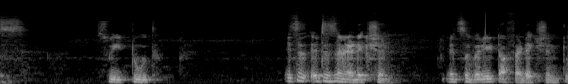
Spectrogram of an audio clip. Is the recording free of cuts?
yes; 0 cuts

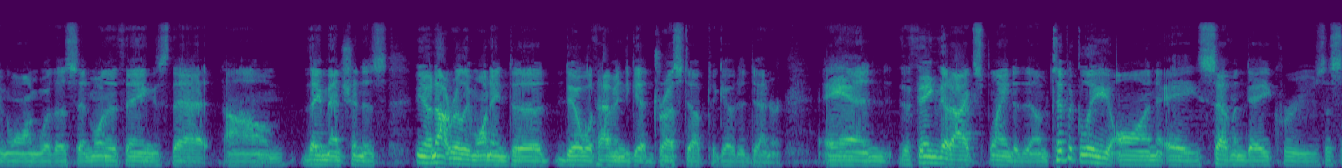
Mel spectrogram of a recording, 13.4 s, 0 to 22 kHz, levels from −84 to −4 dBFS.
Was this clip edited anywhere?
no; 0 cuts

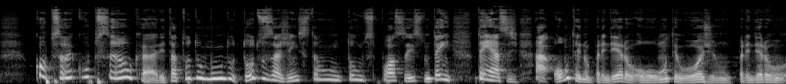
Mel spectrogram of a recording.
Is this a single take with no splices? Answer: yes; 0 cuts

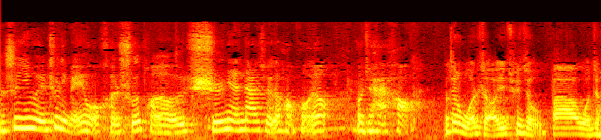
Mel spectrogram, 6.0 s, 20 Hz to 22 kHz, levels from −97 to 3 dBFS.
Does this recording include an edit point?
no; 0 cuts

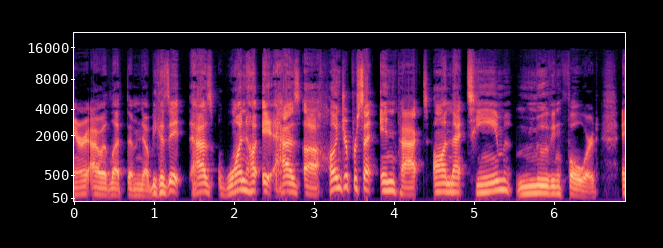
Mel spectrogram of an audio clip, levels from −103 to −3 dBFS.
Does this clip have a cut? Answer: no; 0 cuts

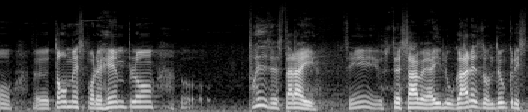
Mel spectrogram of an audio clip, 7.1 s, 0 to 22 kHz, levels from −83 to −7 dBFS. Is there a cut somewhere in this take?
no; 0 cuts

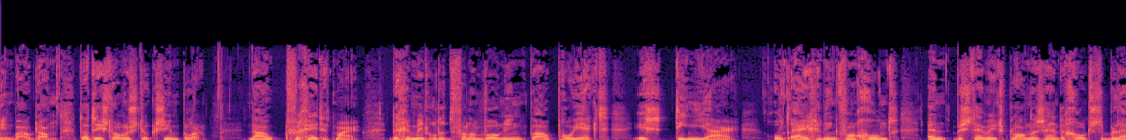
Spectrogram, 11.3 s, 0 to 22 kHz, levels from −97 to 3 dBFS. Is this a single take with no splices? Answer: no; 1 cut; at 4.5 s

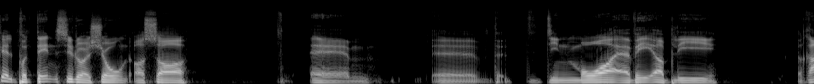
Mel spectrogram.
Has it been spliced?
no; 0 cuts

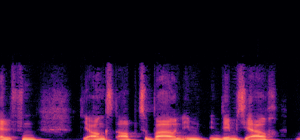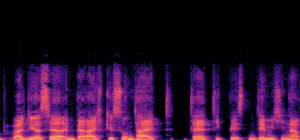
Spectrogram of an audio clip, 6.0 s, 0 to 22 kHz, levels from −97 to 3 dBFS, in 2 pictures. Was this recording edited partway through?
yes; 1 cut; at 2.9 s

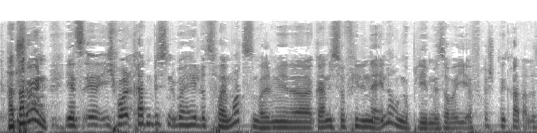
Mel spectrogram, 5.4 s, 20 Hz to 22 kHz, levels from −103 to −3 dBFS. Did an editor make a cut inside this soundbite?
yes; 1 cut; at 1.3 s

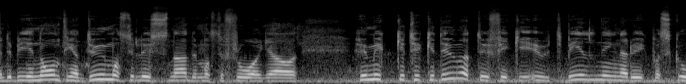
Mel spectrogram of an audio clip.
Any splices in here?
no; 0 cuts

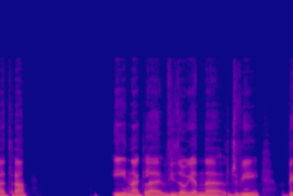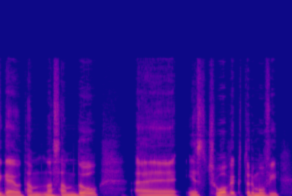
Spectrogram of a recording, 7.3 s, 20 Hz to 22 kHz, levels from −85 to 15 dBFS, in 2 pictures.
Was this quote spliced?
yes; 2 cuts; at 2.8 s, 6.0 s

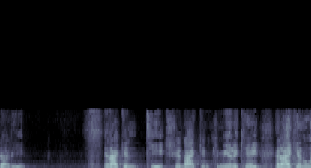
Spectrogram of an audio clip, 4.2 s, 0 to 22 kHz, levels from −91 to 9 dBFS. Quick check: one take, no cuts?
yes; 0 cuts

